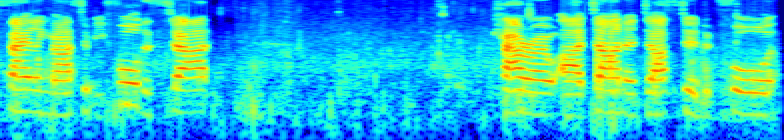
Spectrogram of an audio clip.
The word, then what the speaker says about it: Caro: This is for Adventures of a Sailor Girl on board Caro, is how we pronounce it, for everyone who's been wondering.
